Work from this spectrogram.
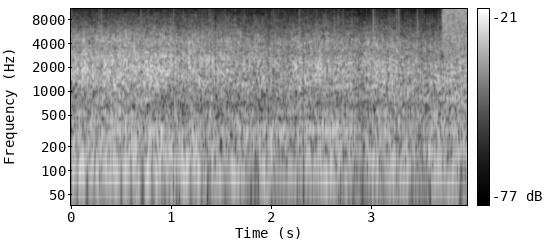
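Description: A Spitfire IX's piston engine drones in the IL-2 Great Battles flight sim as the plane comes in to land, a steady, moderately faint low rumble with a throbbing propeller hum and no speech.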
